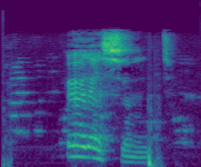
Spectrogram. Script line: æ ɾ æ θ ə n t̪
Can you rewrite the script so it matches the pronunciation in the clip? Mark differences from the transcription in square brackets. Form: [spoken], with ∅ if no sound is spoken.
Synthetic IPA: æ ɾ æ [s] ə n t̪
